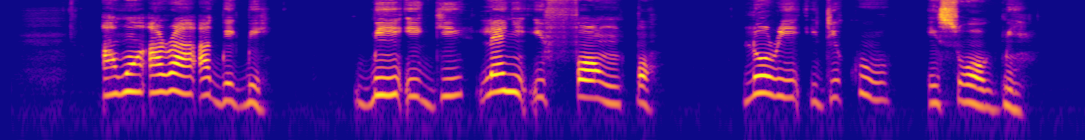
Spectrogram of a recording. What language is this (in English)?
Yoruba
